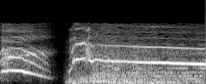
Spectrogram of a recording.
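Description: Cartoon character Bloo's voice: a short gasp falling in pitch, then, after a brief break, a long high-pitched scream of "No" held and slowly falling in pitch over a low rumble.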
